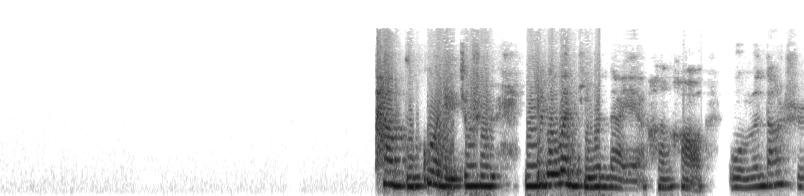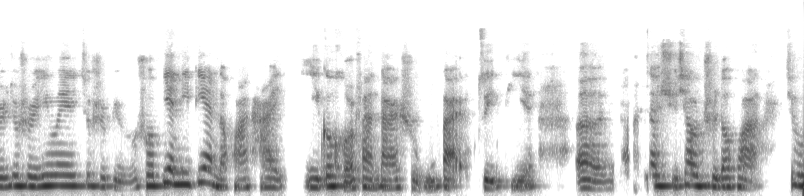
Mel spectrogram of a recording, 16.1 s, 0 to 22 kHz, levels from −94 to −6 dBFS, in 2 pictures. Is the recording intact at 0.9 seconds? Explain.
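Yes, at 0.9 seconds the speech plays through cleanly, with no audible dropout, click, distortion or other fault at that moment.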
